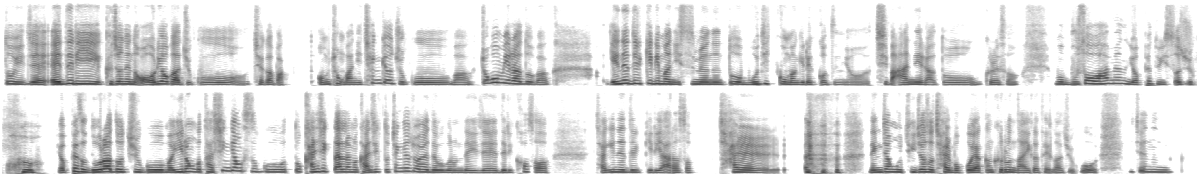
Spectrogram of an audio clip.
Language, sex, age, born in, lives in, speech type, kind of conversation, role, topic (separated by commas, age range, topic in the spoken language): Korean, female, 30-34, South Korea, Japan, conversation, advice, user, 깊은 집중 상태에 더 오래 들어가려면 어떻게 해야 하나요?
